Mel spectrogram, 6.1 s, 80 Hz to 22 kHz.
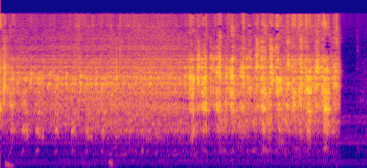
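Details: Harsh, high-pitched noisy breathing from a pug with suspected brachycephalic obstructive airway disease (BOAS) after a 3-minute exercise test, growing louder and rougher partway through, then a brief pause: stridor.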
